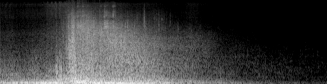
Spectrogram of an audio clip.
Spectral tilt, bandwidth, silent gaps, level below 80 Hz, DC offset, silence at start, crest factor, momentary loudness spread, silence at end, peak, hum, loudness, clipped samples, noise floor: -5 dB/octave; 19 kHz; none; -14 dBFS; under 0.1%; 0 s; 12 dB; 21 LU; 1.05 s; 0 dBFS; none; -11 LUFS; 0.6%; -53 dBFS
